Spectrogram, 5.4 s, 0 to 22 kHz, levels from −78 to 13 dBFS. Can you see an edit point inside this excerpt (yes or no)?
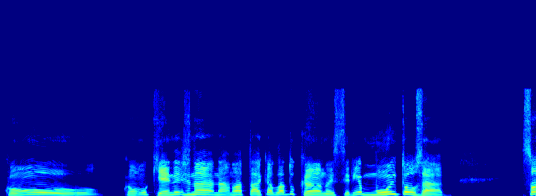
no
